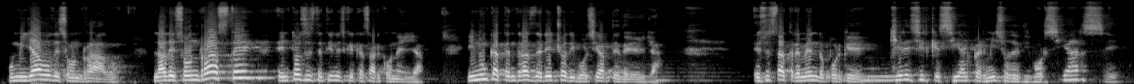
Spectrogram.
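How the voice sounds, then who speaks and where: A man giving an interactive Torah teaching to a live congregation, quizzing listeners and stressing words slowly. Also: sits high, sing-song, a little mellow.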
